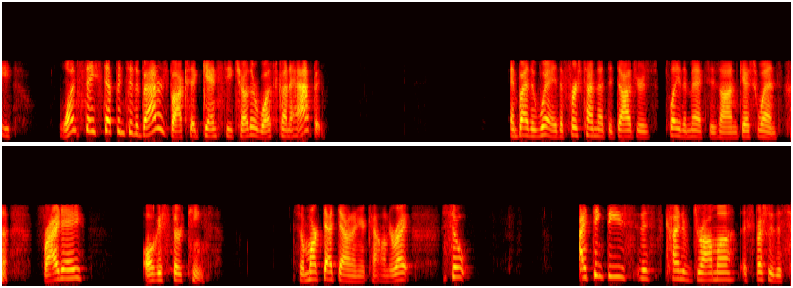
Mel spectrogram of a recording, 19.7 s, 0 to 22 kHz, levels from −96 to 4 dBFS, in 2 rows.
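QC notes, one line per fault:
No faults are present; the speech carries the narrow band of a G.711 mu-law telephone line, roughly 300 Hz to 3.7 kHz with nothing above 3.8 kHz, consistent with a 64 kbps line.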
